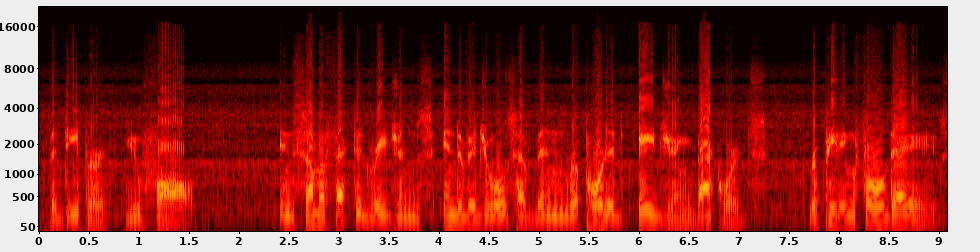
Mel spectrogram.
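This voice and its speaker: Performed in a heavily acted style, this male announcer speaks extremely low yet a bit bright, reading an ominous analog horror emergency warning. His tone is grave, deliberate, and cryptic, coming through a lo-fi radio broadcast tinged with faint noise.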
